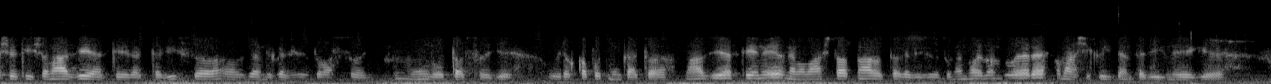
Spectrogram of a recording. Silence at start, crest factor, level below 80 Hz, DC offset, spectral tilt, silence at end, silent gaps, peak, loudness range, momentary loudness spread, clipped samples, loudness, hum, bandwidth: 0 s; 20 dB; -40 dBFS; under 0.1%; -7 dB/octave; 0 s; none; -10 dBFS; 6 LU; 11 LU; under 0.1%; -30 LUFS; none; 16 kHz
